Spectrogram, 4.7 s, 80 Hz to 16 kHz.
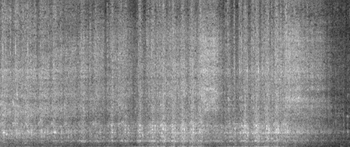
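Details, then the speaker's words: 1966 Ford Country Sedan 390 FE big-block V8 with new cam and used heads, cold, after fixing a brake-booster vacuum leak; lumpy, stumbling beat about four per second, better but not running on all eight; owner suspects valves. "I ain't happy. That doesn't sound right. That sounds just wrong. It's better than it was. But something is still not right."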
